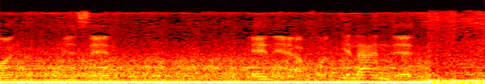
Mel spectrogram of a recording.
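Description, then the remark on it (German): Loud, steady roar of a small airplane's engines on strong reverse thrust as it brakes on the runway just after touching down, a deep constant drone that shifts lower near the end, with faint voices underneath. “Es gibt eine ganz starke Bremsung mit dem Umkehrschub.”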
